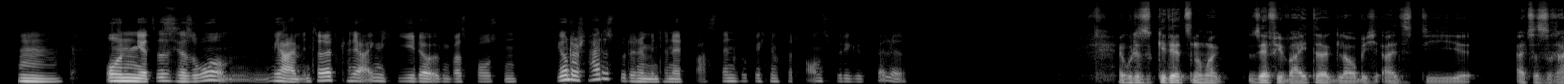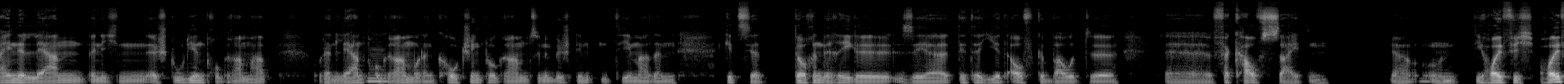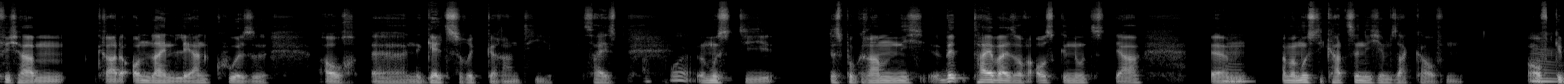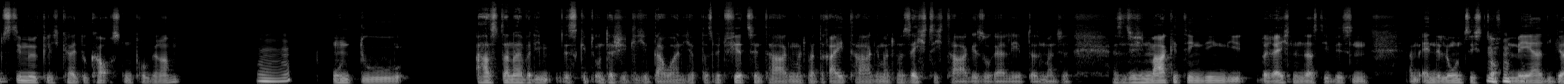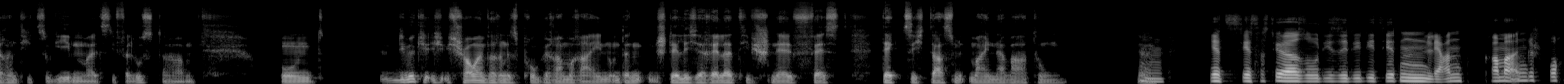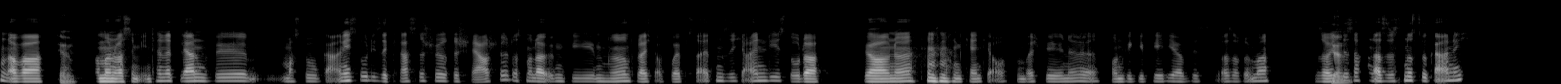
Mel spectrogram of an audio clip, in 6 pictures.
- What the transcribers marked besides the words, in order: other noise; chuckle; chuckle
- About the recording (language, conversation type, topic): German, podcast, Wie nutzt du Technik fürs lebenslange Lernen?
